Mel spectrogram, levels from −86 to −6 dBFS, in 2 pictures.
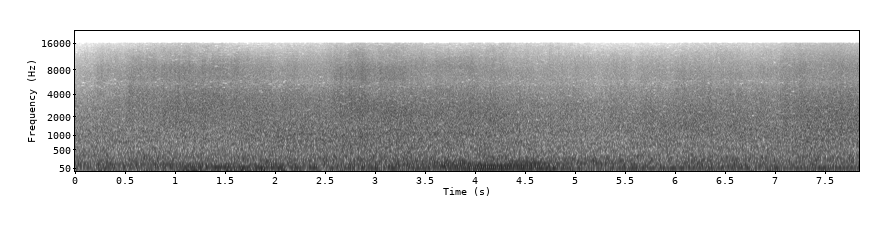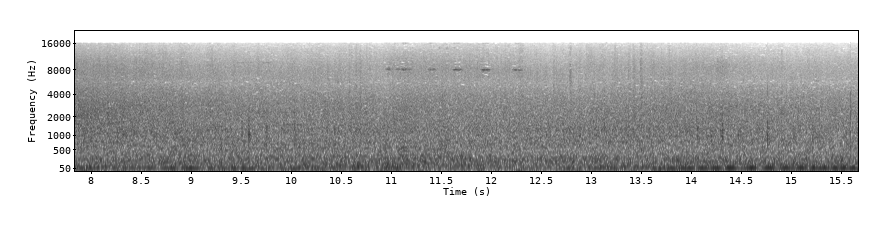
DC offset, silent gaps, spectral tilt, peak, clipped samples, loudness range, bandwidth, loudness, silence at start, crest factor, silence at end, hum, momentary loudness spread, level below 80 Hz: under 0.1%; none; -3 dB/octave; -8 dBFS; under 0.1%; 4 LU; 16.5 kHz; -25 LUFS; 0 s; 18 dB; 0 s; none; 4 LU; -34 dBFS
